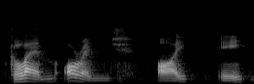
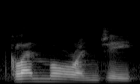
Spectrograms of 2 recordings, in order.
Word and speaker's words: Glenmorangie: this make sure you don't upset them by saying so like Glenn orange i.e thinking the M is silent and that is actually the word orange e Glenn orange II know Glenmorangie mean closer Glenn pronounced more and the gbng perhaps is Jay so glum Ranji more G kickin it you know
